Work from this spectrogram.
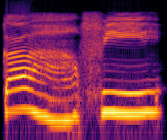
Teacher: menggunakan ha besar tenggorokan bawah mengalir suaranya kahfi tidak boleh memantul kahfi ataupun terputus kah fi karena dia rakwa mengalir suaranya sampai ke huruf berikutnya.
